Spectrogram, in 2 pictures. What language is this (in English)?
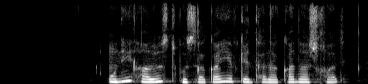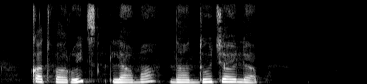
Armenian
